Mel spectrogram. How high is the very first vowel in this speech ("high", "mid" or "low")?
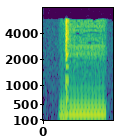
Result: high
